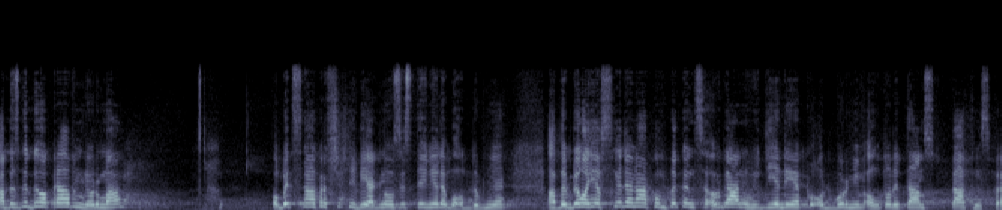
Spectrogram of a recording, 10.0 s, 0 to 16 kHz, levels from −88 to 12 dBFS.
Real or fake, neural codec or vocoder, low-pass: fake; codec, 24 kHz, 1 kbps, SNAC; 10.8 kHz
